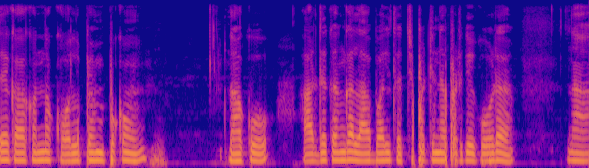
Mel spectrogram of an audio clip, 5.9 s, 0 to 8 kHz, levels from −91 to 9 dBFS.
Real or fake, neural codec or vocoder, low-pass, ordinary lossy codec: real; none; 7.2 kHz; none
